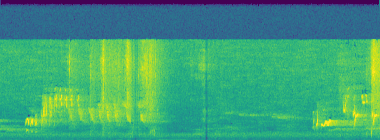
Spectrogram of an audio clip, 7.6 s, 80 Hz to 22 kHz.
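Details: Evening song of a song thrush in woodland by a snow dump at Zarechny, 1 May 2023; a burst of repeated bright notes opens, a long pause follows, then loud sharp repeated phrases return toward the end.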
